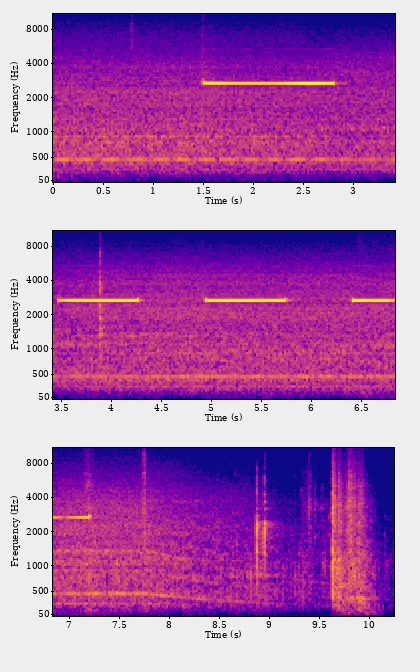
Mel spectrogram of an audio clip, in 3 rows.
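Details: DIY TIG welding water cooler, diaphragm pump with its fuse or breaker pulled, running off the accumulator: steady pump hum, then long high beeps about every 1.5 s; the coolant flow alarm sounds once flow is lost.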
